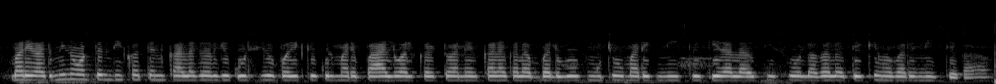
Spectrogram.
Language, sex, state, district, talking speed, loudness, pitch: Bhojpuri, female, Uttar Pradesh, Varanasi, 170 wpm, -30 LUFS, 205 Hz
